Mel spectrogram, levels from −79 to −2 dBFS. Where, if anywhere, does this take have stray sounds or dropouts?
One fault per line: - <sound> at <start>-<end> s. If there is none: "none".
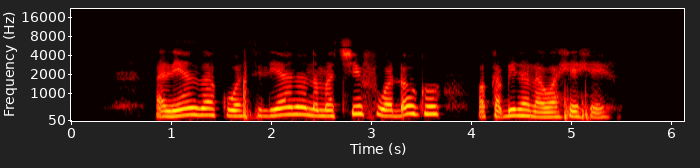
none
